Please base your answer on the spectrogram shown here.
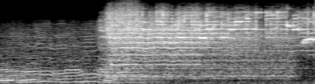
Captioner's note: alarm bell rings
